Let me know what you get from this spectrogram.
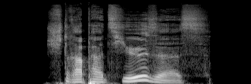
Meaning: strong/mixed nominative/accusative neuter singular of strapaziös
- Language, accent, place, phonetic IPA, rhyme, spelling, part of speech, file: German, Germany, Berlin, [ʃtʁapaˈt͡si̯øːzəs], -øːzəs, strapaziöses, adjective, De-strapaziöses.ogg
